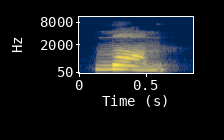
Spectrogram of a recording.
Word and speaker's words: mom: La primera opción es mom. Mom. El O en mom es abierto y un poco largo.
